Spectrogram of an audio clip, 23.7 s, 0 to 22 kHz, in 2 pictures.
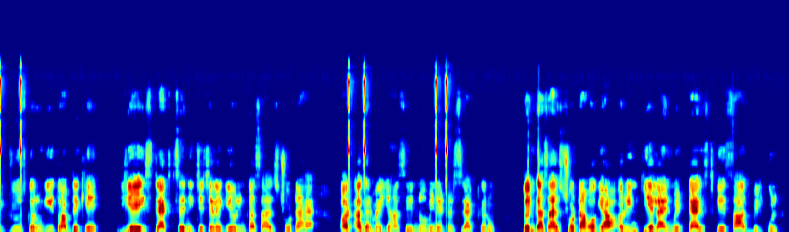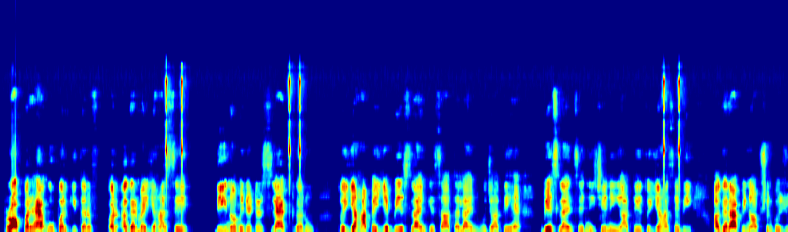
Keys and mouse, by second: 5.1 click, 14.3 click, 21.5 click.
